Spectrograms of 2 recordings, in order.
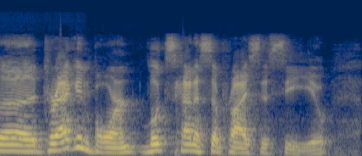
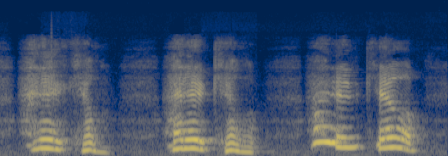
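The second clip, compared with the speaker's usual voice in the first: quick, breathless gasping delivery; 6 semitones higher than usual. Game master voicing a frail woman just out of the liquid, muttering between breaths. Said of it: "mutters in between breaths".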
